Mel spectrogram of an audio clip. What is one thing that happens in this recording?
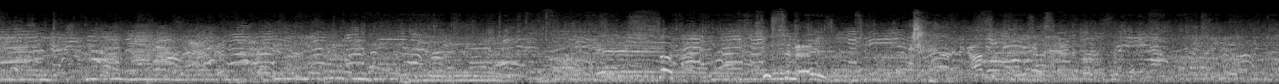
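A large crowd of men shouts and chants together outdoors.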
